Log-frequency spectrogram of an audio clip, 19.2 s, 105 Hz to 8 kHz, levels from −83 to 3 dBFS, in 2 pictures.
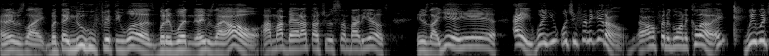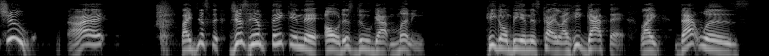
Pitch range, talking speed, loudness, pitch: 175-285 Hz, 240 wpm, -28 LUFS, 200 Hz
